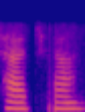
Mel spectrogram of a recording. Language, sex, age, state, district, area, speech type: Urdu, female, 30-45, Uttar Pradesh, Rampur, urban, conversation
